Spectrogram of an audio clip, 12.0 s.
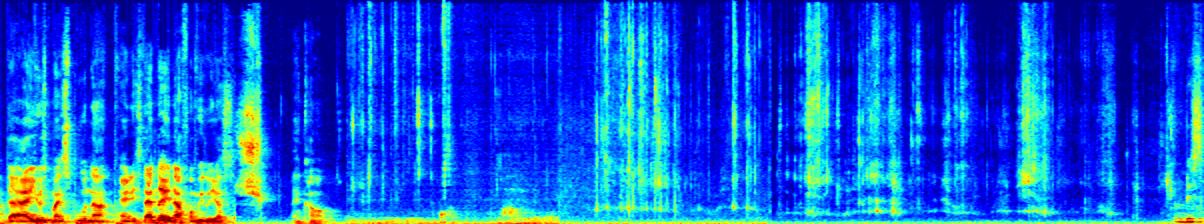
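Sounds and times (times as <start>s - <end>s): crunching and chewing: 3.4s - 12.0s.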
